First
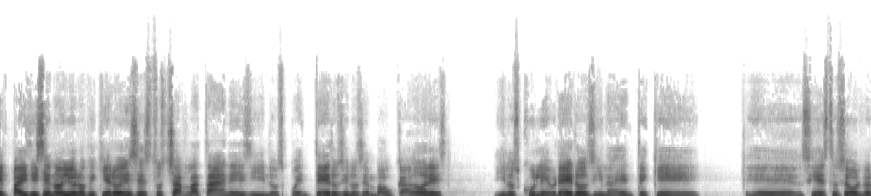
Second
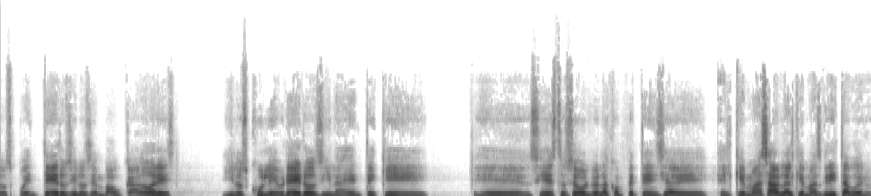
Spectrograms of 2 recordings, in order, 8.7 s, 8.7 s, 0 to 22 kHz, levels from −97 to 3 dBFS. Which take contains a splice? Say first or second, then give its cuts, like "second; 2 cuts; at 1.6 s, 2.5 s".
second; 1 cut; at 7.2 s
